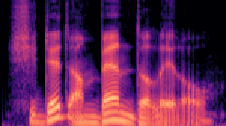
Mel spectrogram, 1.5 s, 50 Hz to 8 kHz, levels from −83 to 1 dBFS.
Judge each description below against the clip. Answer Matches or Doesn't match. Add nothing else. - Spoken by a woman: Doesn't match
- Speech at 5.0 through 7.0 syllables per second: Matches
